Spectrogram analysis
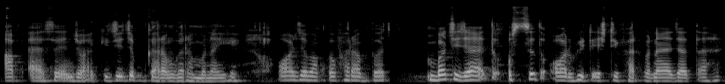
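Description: A woman narrates a recipe tutorial step by step, informally, her voice stuffy and rough with a cold. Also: on the low side, fairly even intonation, normal speed, darkish tone. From Uttar Pradesh, India. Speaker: cooking channel host.

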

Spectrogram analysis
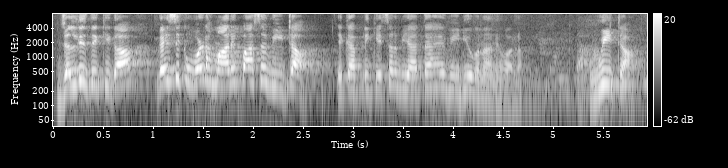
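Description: A man's voice: extremely high pitch, expressive, normal speed, dull audio. Male teacher lecturing in an echoey classroom. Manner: quizzes students and drills pronunciation. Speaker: spoken-English and interview-skills teacher. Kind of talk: classroom lecture mixing Hindi and English. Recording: echoey classroom, faint hum.

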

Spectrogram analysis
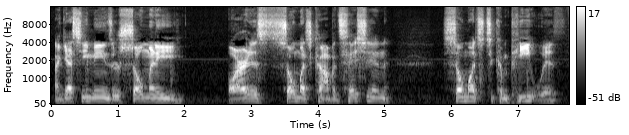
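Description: A man hosting a reaction video, casually commenting and getting excited, sometimes exclaiming loudly. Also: medium pitch, slow. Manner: excitable, exclaims and breaks into mock voices.

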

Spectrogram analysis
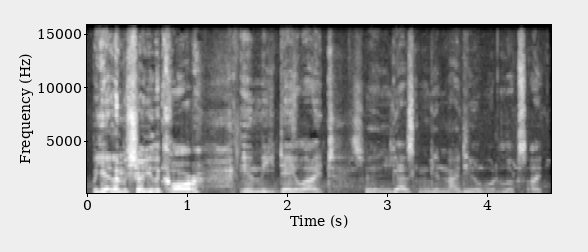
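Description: A man's voice: on the low side, quick pace, a little hiss or hum. A man hosting a car vlog, talking casually with lots of slang and swearing. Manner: casual, profane, laid-back slang. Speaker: vlogger, car channel host.

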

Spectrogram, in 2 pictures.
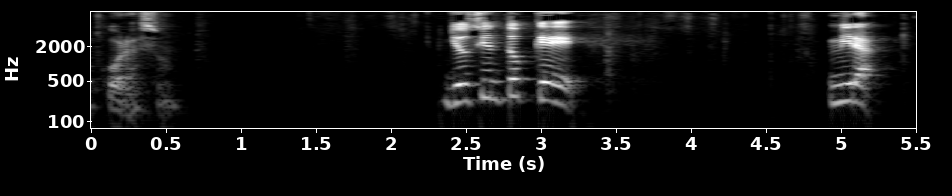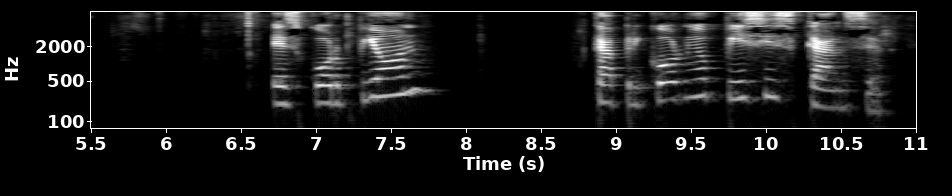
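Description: A woman giving a slow, emphatic tarot reading straight to the listener, often calling them "corazón". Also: fairly high pitch. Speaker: tarot reader. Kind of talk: intimate direct-to-camera tarot reading.

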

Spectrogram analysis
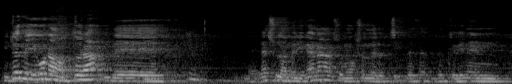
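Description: Animated Spanish comedian in an echoey hall. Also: male voice, fairly high pitch, fairly quick, distant mic, a little hiss or hum. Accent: Murcian Spanish. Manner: animated, jokey, acting out dialogue. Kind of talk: stand-up storytelling to an audience. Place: hospital lecture hall. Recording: echoey hall, mic from afar, audience laughter.

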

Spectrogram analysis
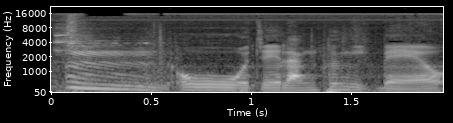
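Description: A man's voice: medium pitch, a little fast. A young man casually commenting as he plays a game, chatty with viewers, swearing freely and talking with a slight cold. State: has a cold. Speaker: gaming commentator. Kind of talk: casual let's play commentary. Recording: faint game music behind.

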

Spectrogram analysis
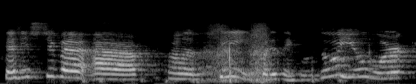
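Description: A woman's voice: high-pitched, animated, unhurried, a bit bright, slight background noise. A woman with a Brazilian Portuguese accent teaching an online English class, explaining patiently step by step and checking in with tag questions over a video call. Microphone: computer microphone on a video call. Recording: echoey, muffled video call audio.

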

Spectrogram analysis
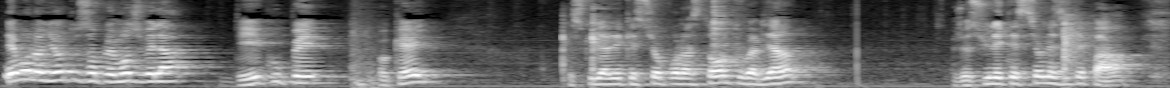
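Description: Young Colombian-accented male chef, bit high-pitched, jokes with viewers live from a roomy kitchen. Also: animated, moderate pace, pauses often, a little hiss or hum. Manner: chatty and joking, talks to viewers. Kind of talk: live cooking demonstration.

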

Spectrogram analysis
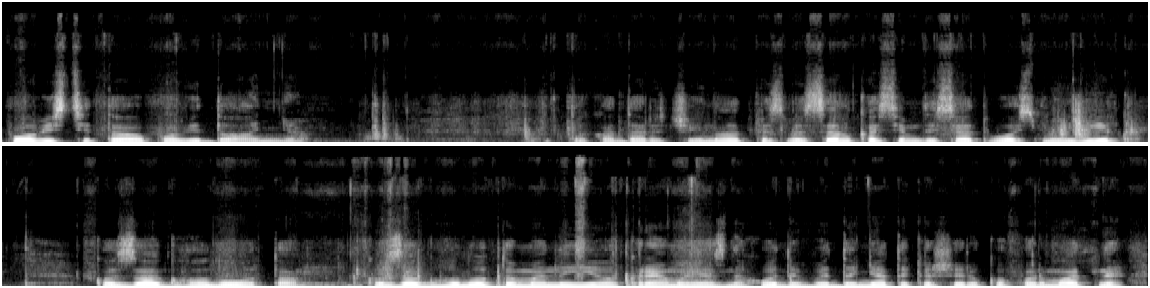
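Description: A man sorting old books on camera, unhurried and musing as he reads titles aloud. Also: medium pitch, warm tone, slight background noise. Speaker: book collector vlogger. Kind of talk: casual talk while sorting books.

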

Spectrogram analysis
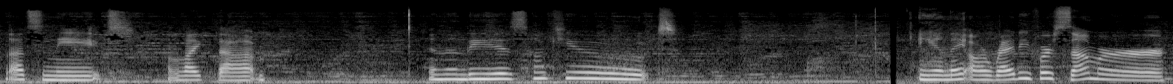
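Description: Here a middle-aged woman vlogs a shopping trip through a home decor store, raving about adorable items on her handheld camera and its mic. She talks extremely slowly with long pauses, in a slightly high, warm voice. The audio is rough, with soft background music.

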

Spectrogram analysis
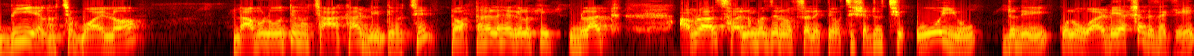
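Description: A man's voice: on the high side, a little mellow. A man teaching English phonics, patiently spelling out each sound step by step and asking and answering his own questions. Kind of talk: classroom-style explanation.

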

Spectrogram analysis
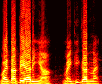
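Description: A nagging old granny in a homemade family skit, as a man puts her on, whining that nobody listens to an old woman. The voice sits high for a man and keeps a plaintive, complaining tone throughout. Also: a little fast, a bit bright. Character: elderly village grandmother, missing her daughter. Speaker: grandmother. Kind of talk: family comedy skit acting.

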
